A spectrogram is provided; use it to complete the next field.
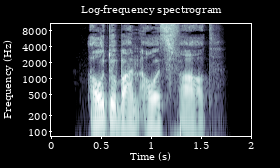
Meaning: off-ramp
- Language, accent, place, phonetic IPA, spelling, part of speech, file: German, Germany, Berlin, [ˈaʊ̯tobaːnˌʔaʊ̯sfaːɐ̯t], Autobahnausfahrt, noun, De-Autobahnausfahrt.ogg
